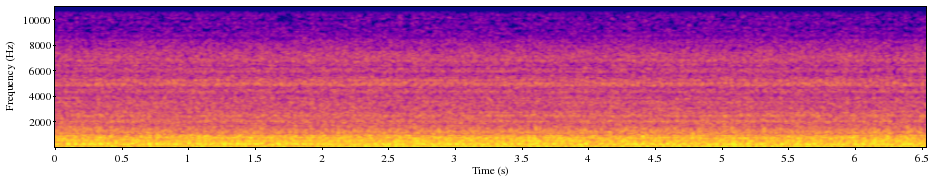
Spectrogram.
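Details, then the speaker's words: Steady, even idle with a smooth low hum and no hiss or stumble on an Oldsmobile after vacuum leaks were patched; no air heard escaping from the hoses, quieter than before the repair. Normal idle. "that's something quiet that's such a quieter though I don't hear nothing coming out of it none of this area I didn't hear it that hit some sound when she started it"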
